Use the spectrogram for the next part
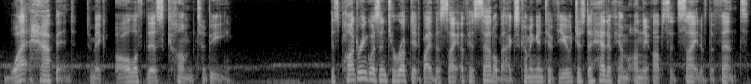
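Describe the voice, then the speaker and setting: A man narrating scripted fan fiction as a storyteller, measured and solemn in his delivery. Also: medium pitch, slight background noise.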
